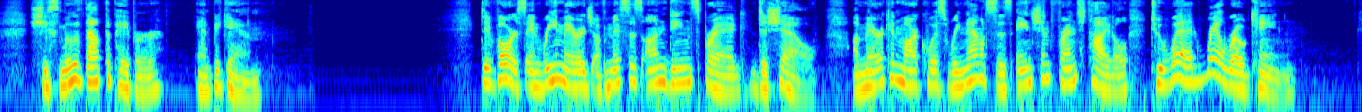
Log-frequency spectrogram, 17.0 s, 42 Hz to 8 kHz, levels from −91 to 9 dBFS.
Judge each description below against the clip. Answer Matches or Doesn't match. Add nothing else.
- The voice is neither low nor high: Matches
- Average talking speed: Doesn't match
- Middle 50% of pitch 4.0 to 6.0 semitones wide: Matches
